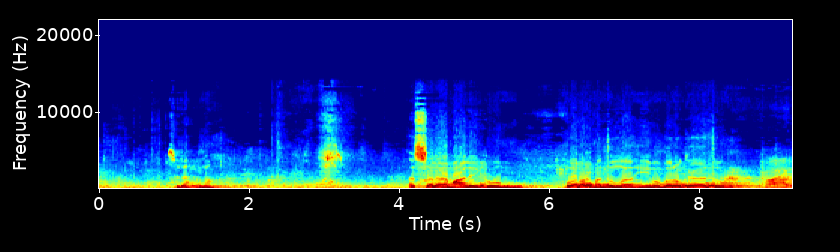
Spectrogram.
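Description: A man chants a recitation in a loud, drawn-out voice close by.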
